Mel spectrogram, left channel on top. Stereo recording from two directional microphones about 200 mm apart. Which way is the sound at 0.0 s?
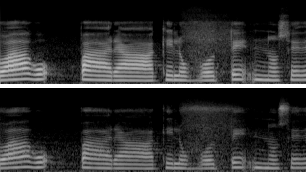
15° left (ahead or behind).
